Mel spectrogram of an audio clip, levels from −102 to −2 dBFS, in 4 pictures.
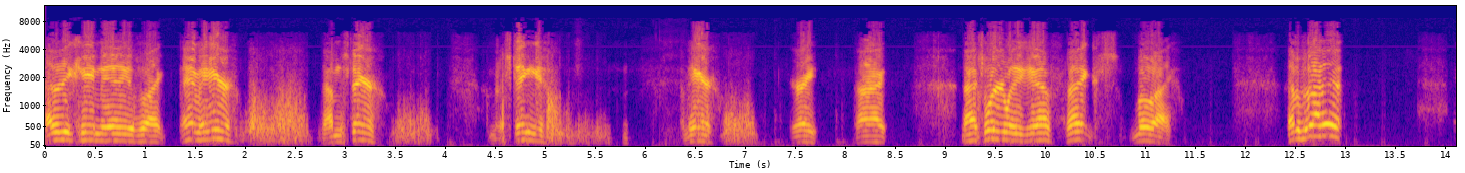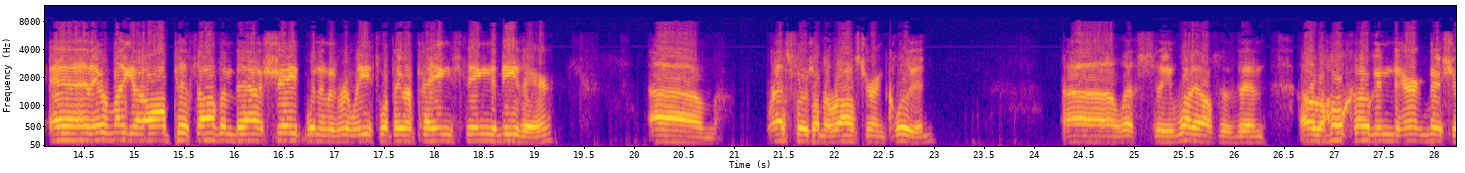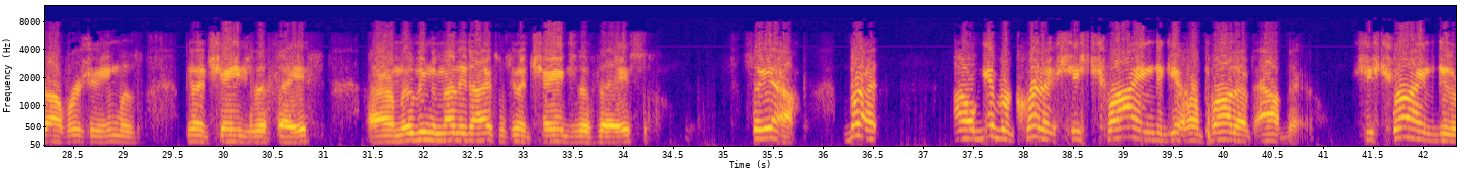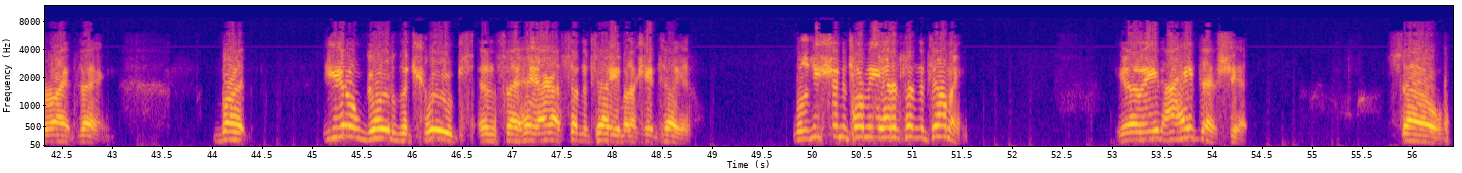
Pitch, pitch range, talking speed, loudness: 170 Hz, 150-215 Hz, 170 wpm, -15 LUFS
